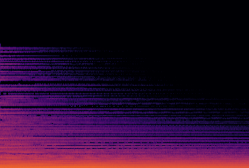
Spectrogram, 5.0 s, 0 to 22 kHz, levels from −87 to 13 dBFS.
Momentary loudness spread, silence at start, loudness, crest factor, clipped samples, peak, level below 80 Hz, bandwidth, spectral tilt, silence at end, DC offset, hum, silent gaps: 5 LU; 0 s; -23 LUFS; 16 dB; under 0.1%; -6 dBFS; -26 dBFS; 15 kHz; -6.5 dB/octave; 0 s; under 0.1%; 50 Hz at -25 dBFS; none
